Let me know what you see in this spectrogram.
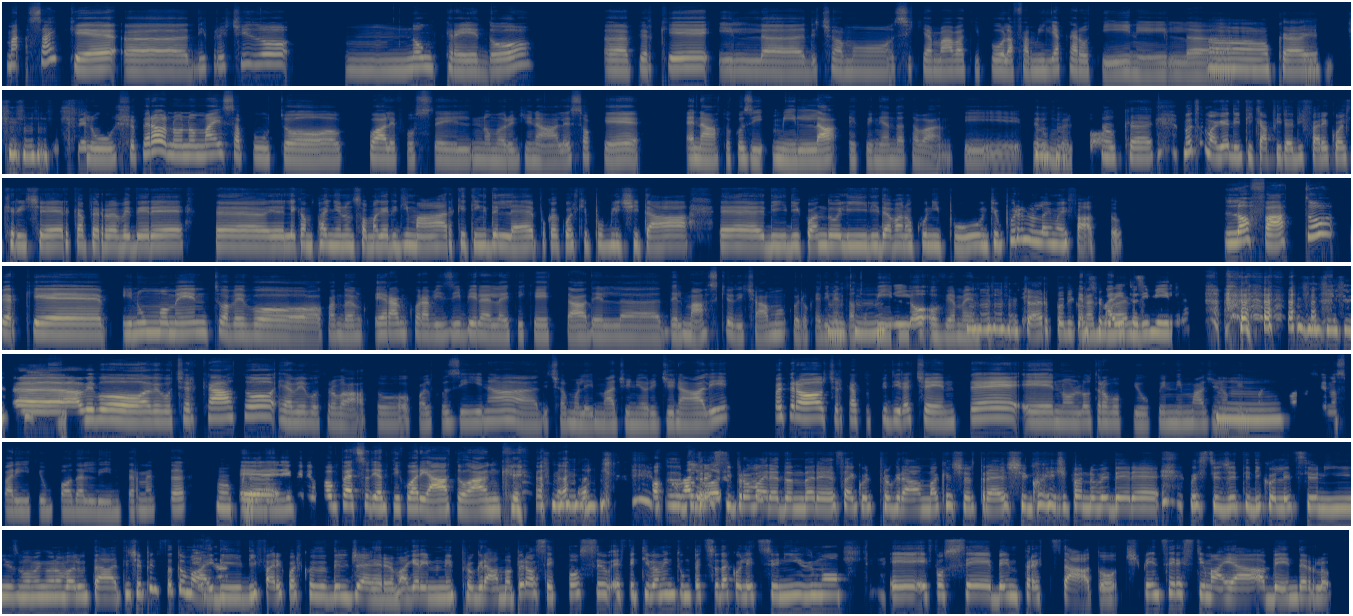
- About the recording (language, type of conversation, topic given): Italian, podcast, Quale oggetto di famiglia conservi con più cura e perché?
- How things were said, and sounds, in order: unintelligible speech; chuckle; tapping; in English: "marketing"; chuckle; laugh; chuckle; chuckle; laugh; unintelligible speech; laughing while speaking: "in cui"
